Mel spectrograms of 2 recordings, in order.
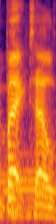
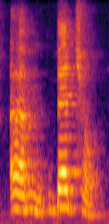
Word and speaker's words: Bechdel: Yeah, it's like the opposite of the Bechdel test.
